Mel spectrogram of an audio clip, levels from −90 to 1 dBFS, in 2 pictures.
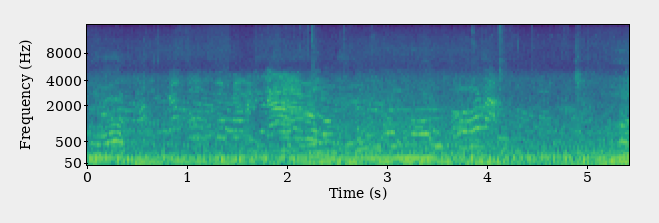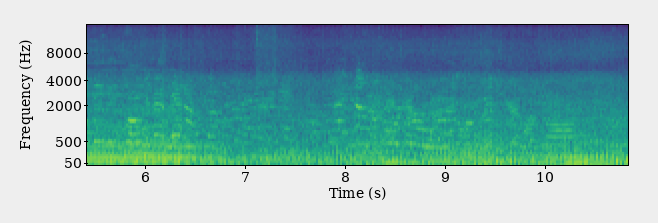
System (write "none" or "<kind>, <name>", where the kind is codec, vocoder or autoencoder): none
